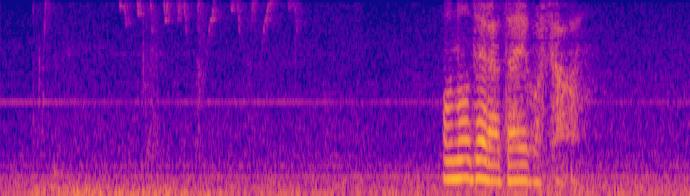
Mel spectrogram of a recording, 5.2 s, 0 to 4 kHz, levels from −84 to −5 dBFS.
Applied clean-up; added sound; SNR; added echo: none; Bird; 9 dB; none.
